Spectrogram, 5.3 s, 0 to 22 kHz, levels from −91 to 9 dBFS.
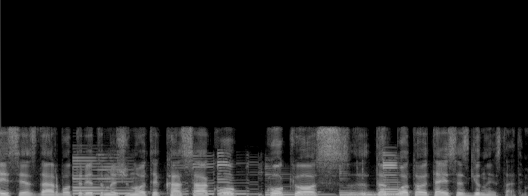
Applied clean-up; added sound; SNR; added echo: none; Electric guitar; 8 dB; none.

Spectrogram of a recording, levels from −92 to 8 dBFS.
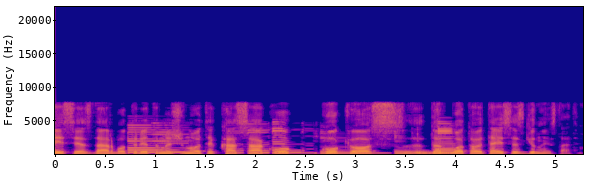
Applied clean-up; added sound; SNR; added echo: classical method Wiener filter.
